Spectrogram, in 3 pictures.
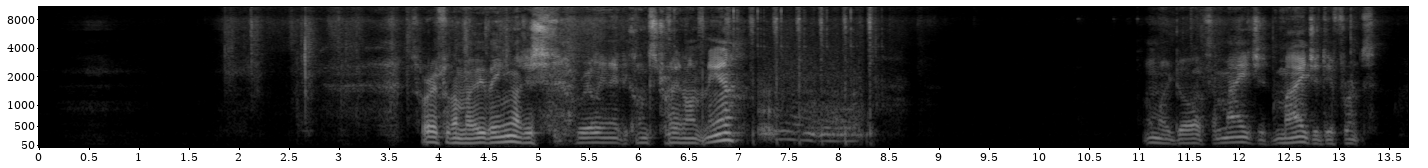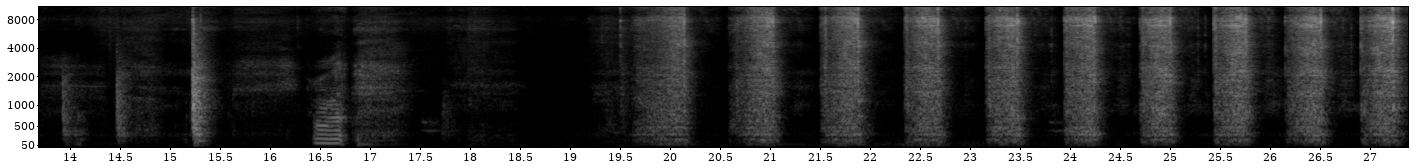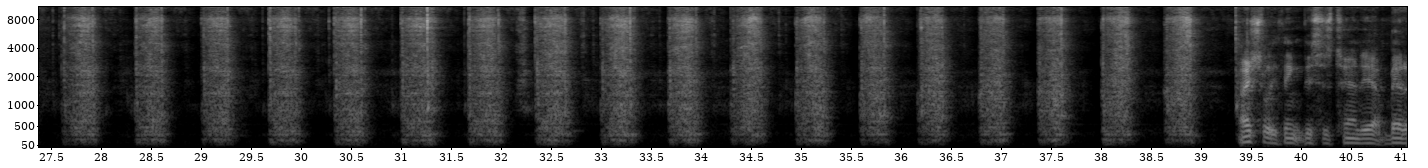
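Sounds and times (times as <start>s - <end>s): knife rasping on sharpening stone: 7.1s - 8.4s, 19.5s - 39.0s.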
